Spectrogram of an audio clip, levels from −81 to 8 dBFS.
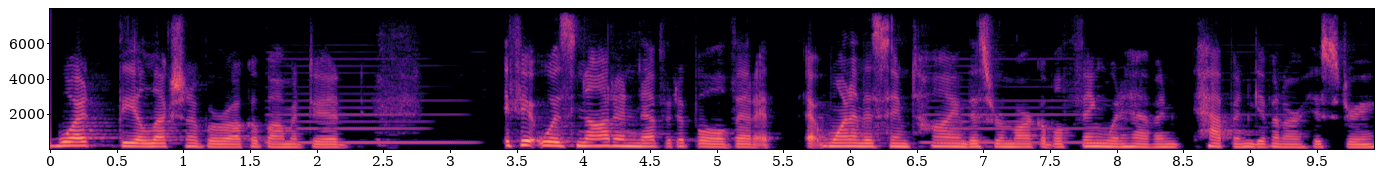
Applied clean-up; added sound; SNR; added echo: classical method Wiener filter.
